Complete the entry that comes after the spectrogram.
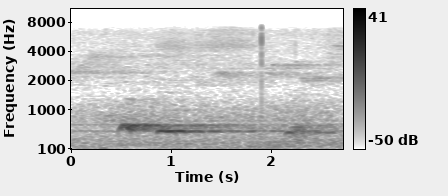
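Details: Common cuckoo at Metsis, Estonia, 16 May 2018, gives its typical soft, hollow two-note cu-coo, the second note lower, and another call begins near the end over quiet background hiss.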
